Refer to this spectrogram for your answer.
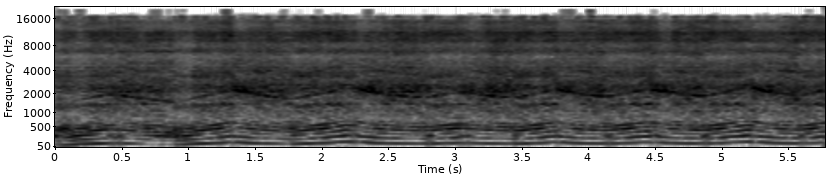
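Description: Crisp two-stroke buzz rising and falling with quick blips of the throttle, clean and even throughout, a healthy freshly rebuilt engine.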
